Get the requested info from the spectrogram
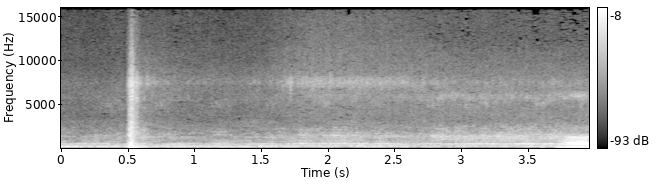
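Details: Honey bees being moved from a traditional log hive into a modern hive during beekeeping in Nepal. A steady low hum with a sharp knock early on, and a rising clatter of handling near the end.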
